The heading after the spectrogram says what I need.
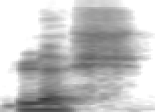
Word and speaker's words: Lösch: If you see a German name and you want to give an English pronunciation to it, you are gayifying it, and you should not gayify the sacred German names, the holy names from German. It is Lösch, Lösch, Lösch.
